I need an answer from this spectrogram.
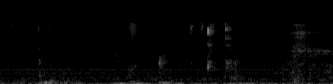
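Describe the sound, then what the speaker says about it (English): Soft, quiet keystrokes tap irregularly on a computer keyboard while someone types a search into a PC's Start menu settings, with no talking. "start typing Printers and Scanners"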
